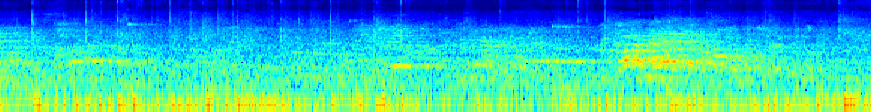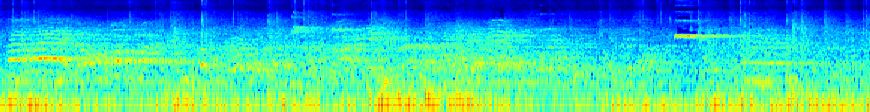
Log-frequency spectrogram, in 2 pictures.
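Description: Gymnasium sounds during a volleyball match: volleyballs thumping on the hardwood floor and voices echoing in the large hall, with louder calls about six and nine seconds in. A short, high whistle blast comes near the end.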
